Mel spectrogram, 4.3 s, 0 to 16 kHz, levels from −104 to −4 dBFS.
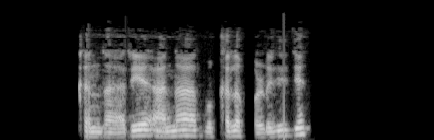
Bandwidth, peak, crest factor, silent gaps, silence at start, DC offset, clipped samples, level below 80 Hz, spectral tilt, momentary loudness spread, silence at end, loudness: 7.6 kHz; -8 dBFS; 18 dB; 2.46-2.54 s; 0.8 s; under 0.1%; under 0.1%; -64 dBFS; -6.5 dB/octave; 7 LU; 1.25 s; -26 LUFS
